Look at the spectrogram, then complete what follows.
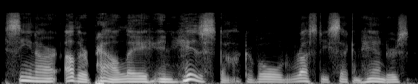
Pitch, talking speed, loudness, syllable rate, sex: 125 Hz, 200 wpm, -20 LUFS, 4.6 syllables/s, male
